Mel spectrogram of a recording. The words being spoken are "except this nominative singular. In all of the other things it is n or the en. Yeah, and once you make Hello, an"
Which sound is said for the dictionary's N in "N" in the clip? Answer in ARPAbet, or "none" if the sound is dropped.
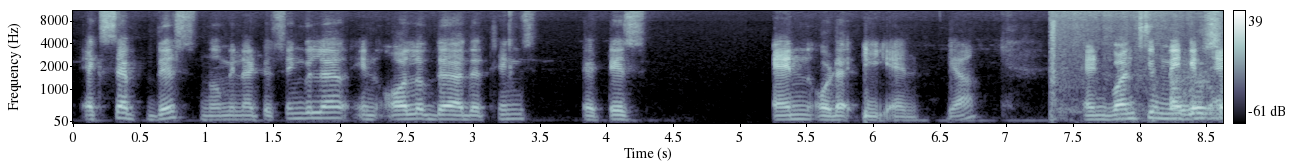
N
